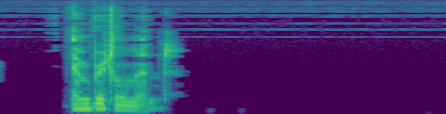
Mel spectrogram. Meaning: The process of being embrittled; loss of flexibility or elasticity of a material; the development of brittleness
- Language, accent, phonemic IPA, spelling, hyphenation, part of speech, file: English, Australia, /ɛmˈbɹɪtl̩mənt/, embrittlement, em‧brit‧tle‧ment, noun, En-au-embrittlement.ogg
